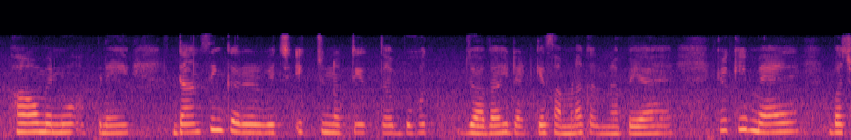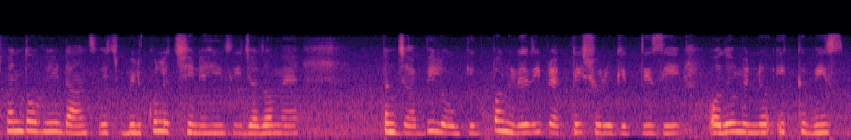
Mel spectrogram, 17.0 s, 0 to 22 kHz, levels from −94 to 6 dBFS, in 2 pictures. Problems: constant background noise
